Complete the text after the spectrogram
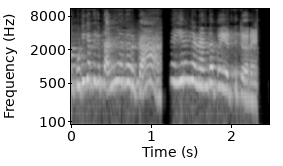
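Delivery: ordinary delivery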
